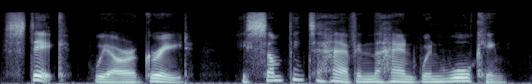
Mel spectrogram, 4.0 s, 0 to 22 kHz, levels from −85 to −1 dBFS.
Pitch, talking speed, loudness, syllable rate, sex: 135 Hz, 210 wpm, -20 LUFS, 5.7 syllables/s, male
